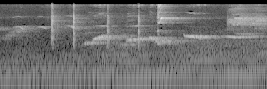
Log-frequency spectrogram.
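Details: Trek Pastol white-rumped shama (murai batu) with a shrill 'nyelit' voice. Soft, level whistled notes are broken by several crisp clicks. A low background hum runs throughout.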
